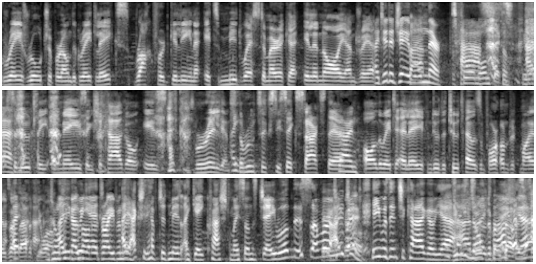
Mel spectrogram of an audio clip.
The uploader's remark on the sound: LIVE at the Friends Experience in Dublin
